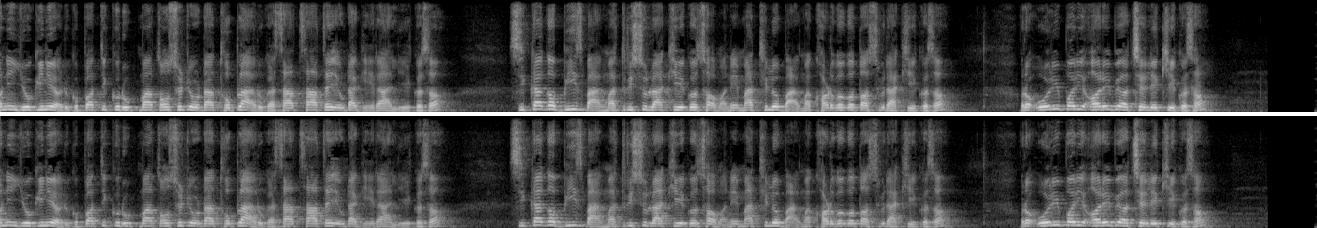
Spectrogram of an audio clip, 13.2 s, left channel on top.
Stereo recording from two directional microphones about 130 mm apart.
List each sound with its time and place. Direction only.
0.0 s speech: 40° left (ahead or behind)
